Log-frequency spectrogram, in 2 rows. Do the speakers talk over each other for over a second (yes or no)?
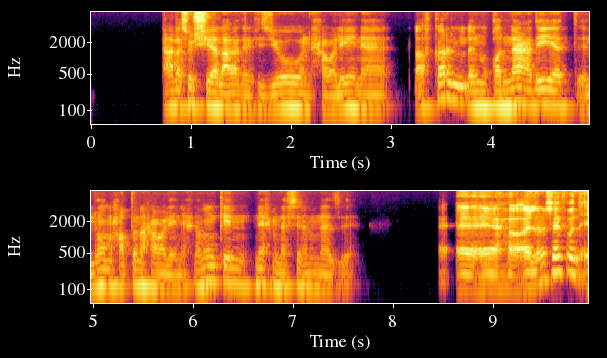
no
